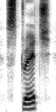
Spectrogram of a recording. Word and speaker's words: STRC: สิ่ง ที่ เรียก ว่า STRC อ่าน ว่า Stretch นวัตกรรม ล่า สุด จาก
